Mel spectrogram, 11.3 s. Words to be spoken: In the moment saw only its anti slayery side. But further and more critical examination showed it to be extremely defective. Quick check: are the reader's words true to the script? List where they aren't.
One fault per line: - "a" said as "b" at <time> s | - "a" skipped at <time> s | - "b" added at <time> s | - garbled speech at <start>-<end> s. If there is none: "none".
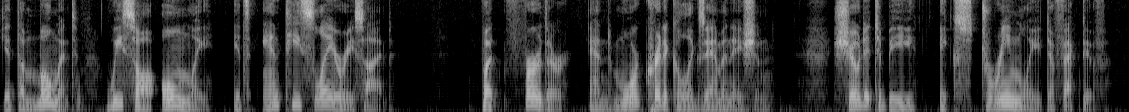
- "In" said as "At" at 0.0 s
- "we" added at 1.0 s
